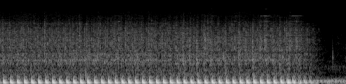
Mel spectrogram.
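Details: A motorcycle engine idles with a fast, steady low throbbing that stops abruptly near the end; no animal sound is heard.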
